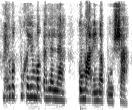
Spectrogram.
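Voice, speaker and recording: An actress playing a kind, deferential household helper in a radio drama, respectful and reassuring. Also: female voice, mid-range voice, animated, moderate pace, slight background noise, close to an everyday voice.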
